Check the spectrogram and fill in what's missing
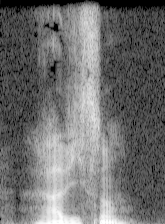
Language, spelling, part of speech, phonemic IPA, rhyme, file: French, ravissant, verb / adjective, /ʁa.vi.sɑ̃/, -ɑ̃, Fr-ravissant.ogg
- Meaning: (verb) present participle of ravir; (adjective) 1. ravishing, delightful, entrancing 2. pretty, beautiful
